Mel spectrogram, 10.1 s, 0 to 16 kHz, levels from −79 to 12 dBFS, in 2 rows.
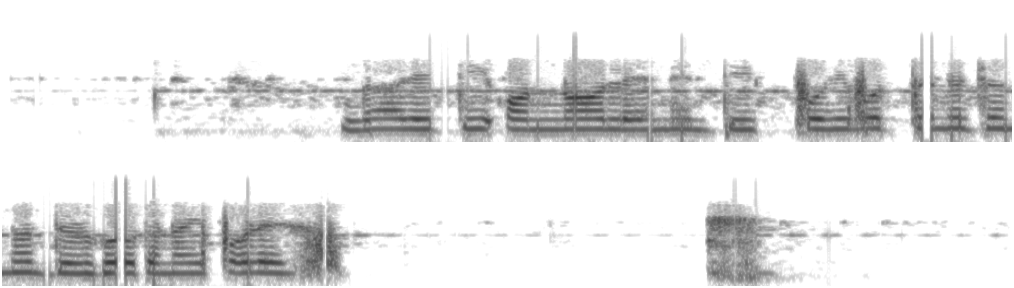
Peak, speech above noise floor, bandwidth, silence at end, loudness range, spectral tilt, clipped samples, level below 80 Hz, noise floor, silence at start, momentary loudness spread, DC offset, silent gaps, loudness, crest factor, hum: -2 dBFS; 52 dB; 7.4 kHz; 1.1 s; 6 LU; -6 dB/octave; under 0.1%; -58 dBFS; -70 dBFS; 0.75 s; 18 LU; under 0.1%; none; -18 LUFS; 18 dB; none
